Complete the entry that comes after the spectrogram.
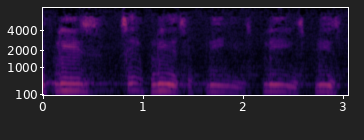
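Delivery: very soft, playful coaxing; gentle coaxing. Acted. Adult holding a lollipop over a child, soft teasing coax. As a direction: coax softly, word after word.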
